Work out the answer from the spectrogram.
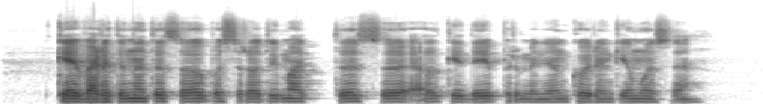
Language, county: Lithuanian, Marijampolė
